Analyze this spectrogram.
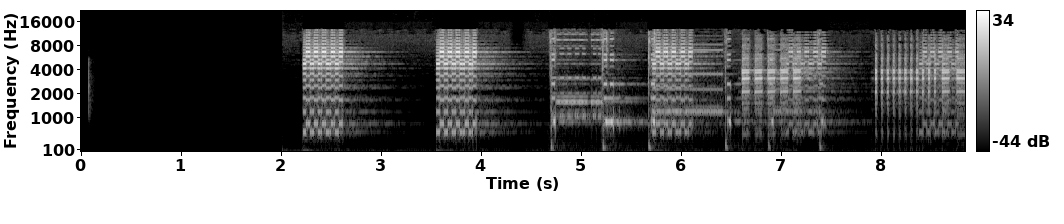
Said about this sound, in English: with that alarm, it's an incoming threat analysis.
